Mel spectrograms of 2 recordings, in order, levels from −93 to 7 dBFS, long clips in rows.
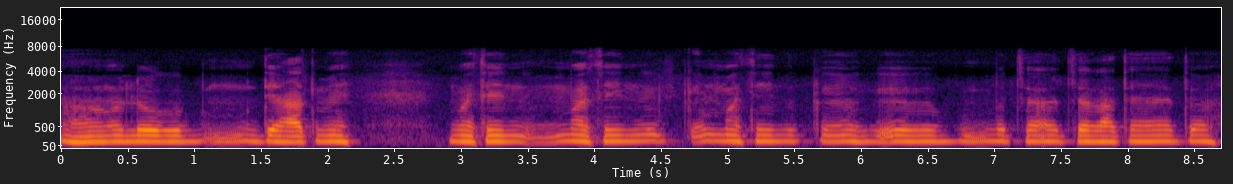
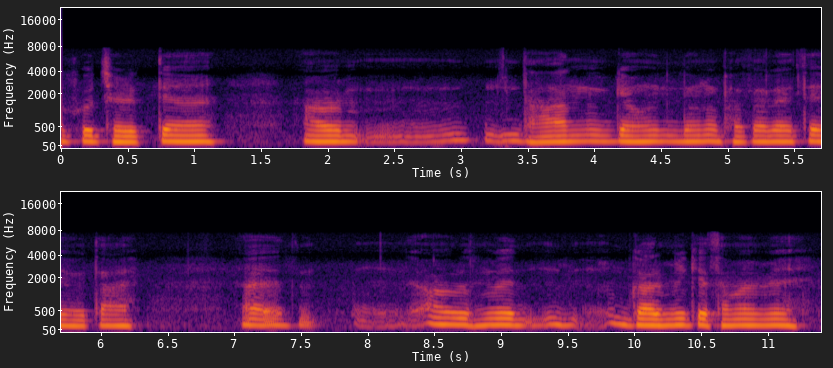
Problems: background sounds at intervals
